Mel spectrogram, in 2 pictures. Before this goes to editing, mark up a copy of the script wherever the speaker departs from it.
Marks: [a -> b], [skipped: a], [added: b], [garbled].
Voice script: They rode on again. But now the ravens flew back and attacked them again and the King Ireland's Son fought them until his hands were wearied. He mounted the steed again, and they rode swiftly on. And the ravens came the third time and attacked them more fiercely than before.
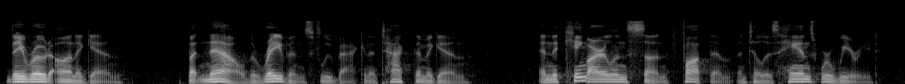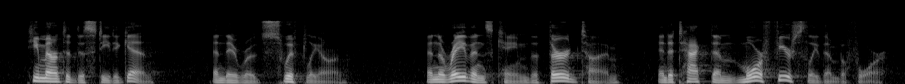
They rode on again. But now the ravens flew back and attacked them again and the King Ireland's Son fought them until his hands were wearied. He mounted the steed again, and they rode swiftly on. And the ravens came the third time and attacked them more fiercely than before.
